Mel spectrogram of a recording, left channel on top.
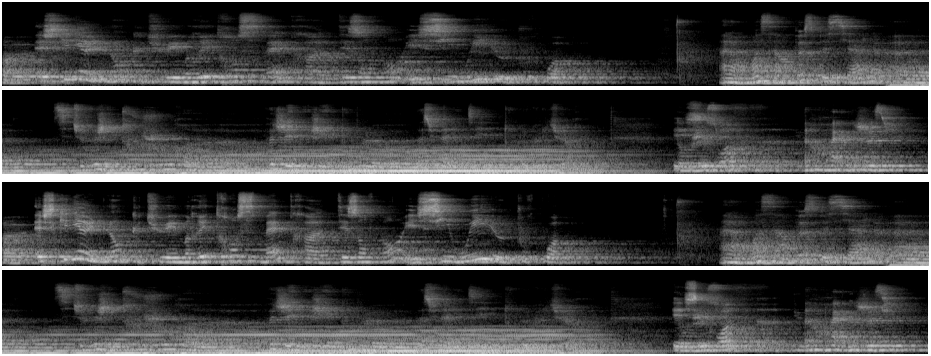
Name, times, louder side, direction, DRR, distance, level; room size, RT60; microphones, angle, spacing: voice 1, 0.0-5.6 16.0-18.0, right 3 dB, 75° right, 2 dB, 0.3 m, -23 dB
voice 2, 7.2-15.1 15.4-15.7 16.0-16.6 17.3-18.3, equal, 15° left, -4 dB, 0.3 m, -23 dB
sound 1, 8.8-15.1, left 2 dB, 75° left, 0.6 m, -18 dB
3.2 x 2.0 x 2.8 m, 2.2 s
head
